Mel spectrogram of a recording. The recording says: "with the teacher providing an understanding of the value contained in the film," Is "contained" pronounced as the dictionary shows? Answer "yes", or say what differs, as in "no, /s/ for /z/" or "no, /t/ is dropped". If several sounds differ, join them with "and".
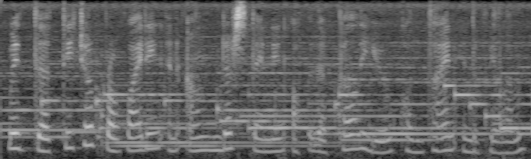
no, /d/ is dropped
